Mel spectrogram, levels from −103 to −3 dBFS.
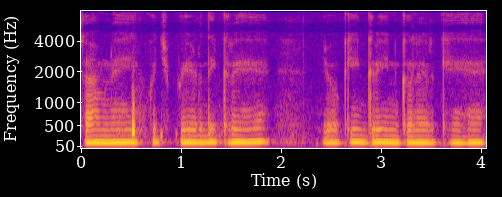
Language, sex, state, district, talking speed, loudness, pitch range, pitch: Hindi, male, Himachal Pradesh, Shimla, 180 wpm, -21 LUFS, 135-140 Hz, 135 Hz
